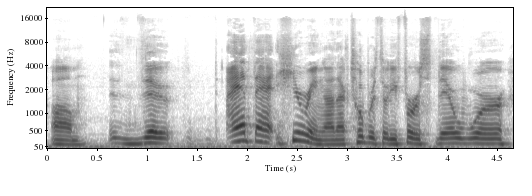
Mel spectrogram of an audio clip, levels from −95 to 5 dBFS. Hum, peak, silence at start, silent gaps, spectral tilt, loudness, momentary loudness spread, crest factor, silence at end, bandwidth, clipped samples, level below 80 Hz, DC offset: none; -10 dBFS; 0 s; none; -6.5 dB/octave; -26 LUFS; 9 LU; 16 dB; 0 s; 17 kHz; under 0.1%; -48 dBFS; under 0.1%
